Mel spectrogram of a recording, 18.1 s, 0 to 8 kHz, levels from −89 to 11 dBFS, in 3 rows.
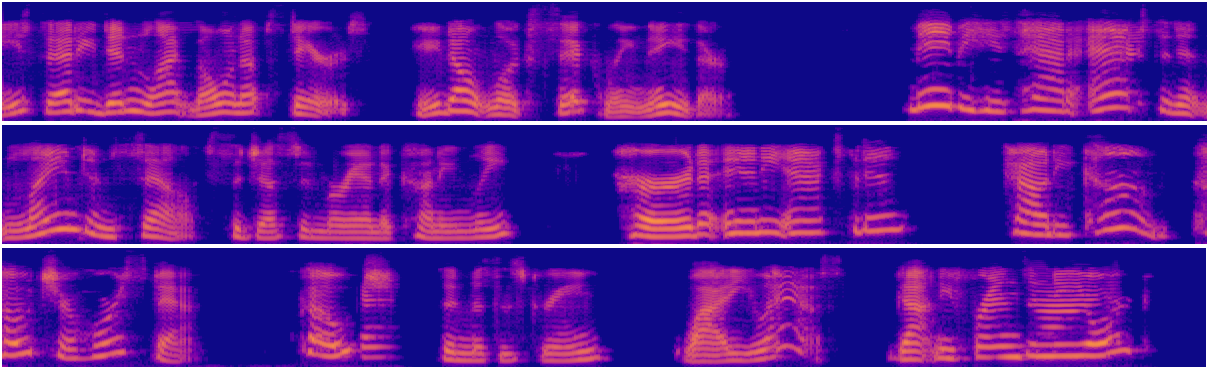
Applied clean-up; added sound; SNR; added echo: neural mask model Resemble Enhance denoiser.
